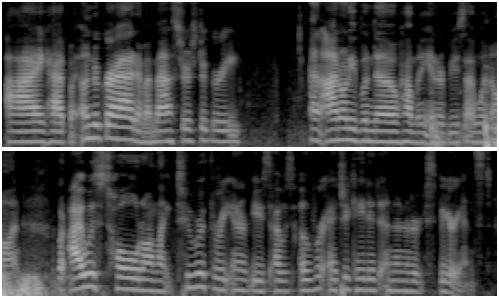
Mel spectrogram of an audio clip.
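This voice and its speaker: A woman talks in a relaxed, chatty way. Her voice sits somewhat low, and she tells her story with a dry, self-mocking touch. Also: fairly quick, creaky, slight background noise. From South Georgia, US. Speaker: chamber of commerce president, guest. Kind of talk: casual podcast conversation.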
